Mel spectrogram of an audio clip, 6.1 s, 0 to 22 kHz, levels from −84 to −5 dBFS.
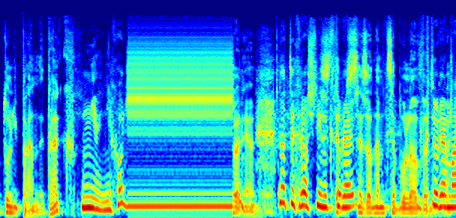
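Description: From 1.72 to 3.1 s, the system froze while the sound hardware kept replaying one 20 ms stretch of its ring buffer, a system hang loop. That slice repeats about seventy times as a steady 50 Hz buzz, and roughly a second and a half of audio is lost.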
